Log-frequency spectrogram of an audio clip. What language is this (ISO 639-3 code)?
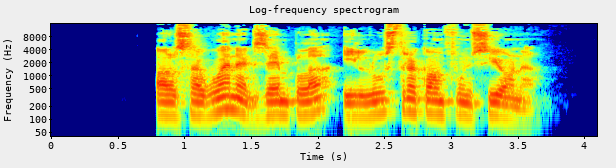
cat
